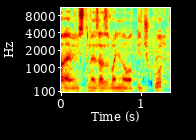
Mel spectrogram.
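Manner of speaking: ordinary talk, nothing marked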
